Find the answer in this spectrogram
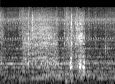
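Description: A stack of thick card art prints being handled and slid on a wooden table, with a few light taps and paper rustles, over soft steady background music.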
